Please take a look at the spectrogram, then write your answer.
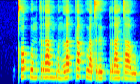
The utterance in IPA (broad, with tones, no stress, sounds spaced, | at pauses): kʰ ɔ˦˥ ʔ p o˧ m k r aː˦˥ n b o˩˦ n l a˦˥ t̚ k a˥˩ ʔ k u˨˩ a̯ t r ɯː˨˩ k̚ p r a˦˥ j d a˧ w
